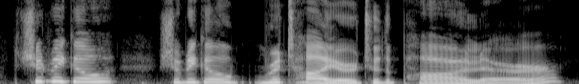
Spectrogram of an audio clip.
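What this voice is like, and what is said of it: Bad put-on accent. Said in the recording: “That's a very bad accent.”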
